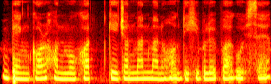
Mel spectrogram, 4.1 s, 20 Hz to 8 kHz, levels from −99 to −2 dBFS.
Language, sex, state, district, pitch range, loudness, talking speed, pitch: Assamese, female, Assam, Kamrup Metropolitan, 215-235 Hz, -19 LUFS, 115 wpm, 225 Hz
